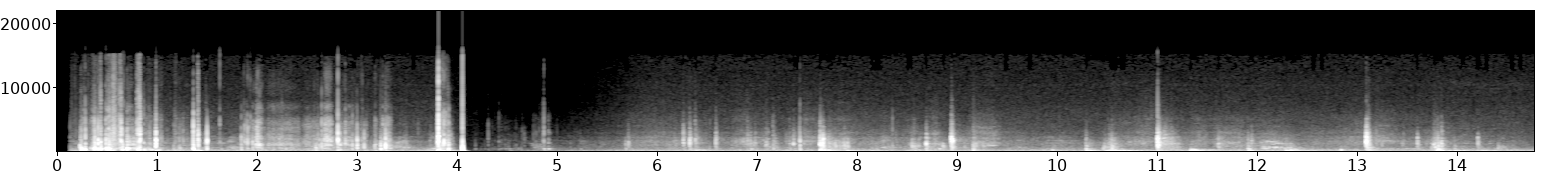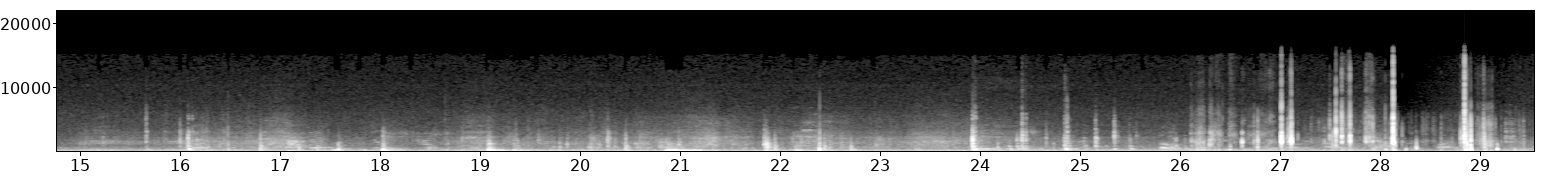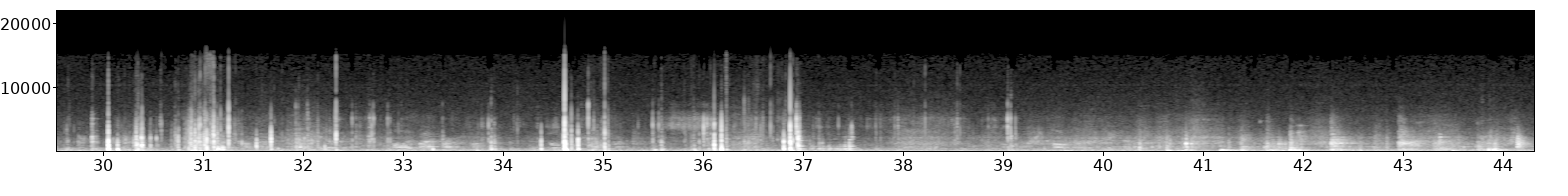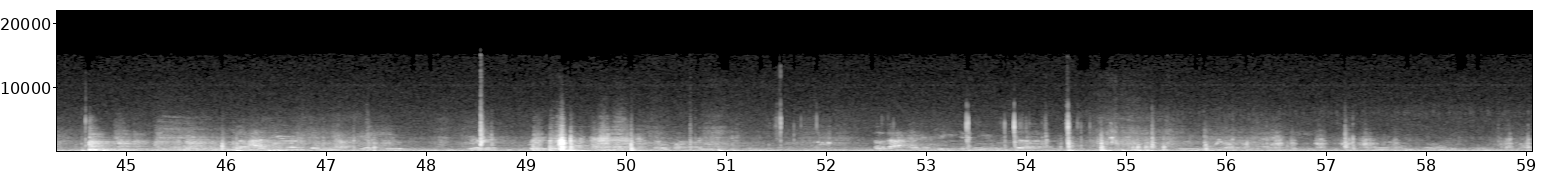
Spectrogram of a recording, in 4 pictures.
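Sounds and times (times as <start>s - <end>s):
knocks and thumps: 18.9s - 22.8s.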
